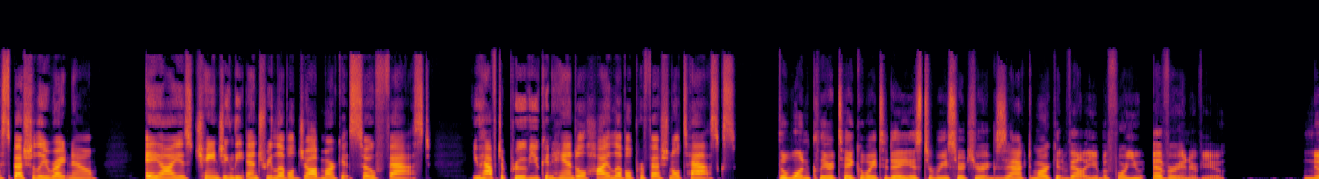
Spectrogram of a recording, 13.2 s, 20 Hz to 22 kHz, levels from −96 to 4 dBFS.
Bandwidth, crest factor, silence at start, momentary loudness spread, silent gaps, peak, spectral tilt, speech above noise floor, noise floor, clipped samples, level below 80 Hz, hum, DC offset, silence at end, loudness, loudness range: 16 kHz; 20 dB; 0 s; 9 LU; none; -4 dBFS; -4.5 dB/octave; 46 dB; -69 dBFS; under 0.1%; -50 dBFS; none; under 0.1%; 0 s; -23 LUFS; 4 LU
